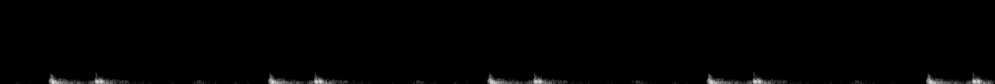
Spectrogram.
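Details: Heartbeat recording: clear, regular paired lub-dub thumps at a slow rate, about 27 beats a minute, in an otherwise silent recording.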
